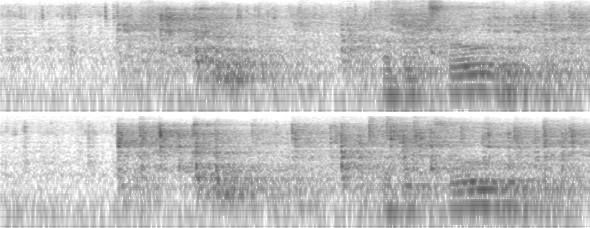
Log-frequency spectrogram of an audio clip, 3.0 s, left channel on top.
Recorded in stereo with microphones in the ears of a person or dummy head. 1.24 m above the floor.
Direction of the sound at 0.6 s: 40° right (ahead or behind).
